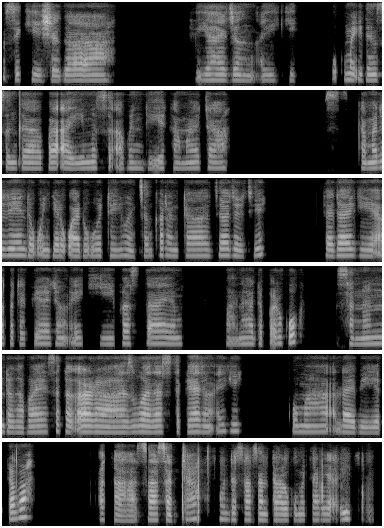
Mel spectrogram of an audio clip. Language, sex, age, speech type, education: Hausa, female, 46-60, spontaneous, tertiary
